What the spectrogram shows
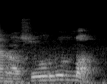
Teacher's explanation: Dibaca tafkhim adalah apabila lam jalalahnya didahului fathah seperti ini minallah, atau didahului domah seperti umpamanya Rasulullah.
